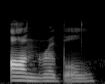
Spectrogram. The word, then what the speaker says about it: honorable: H honorable.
